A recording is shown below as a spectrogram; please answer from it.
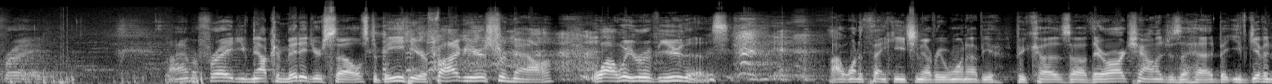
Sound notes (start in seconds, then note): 7.9 laughing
